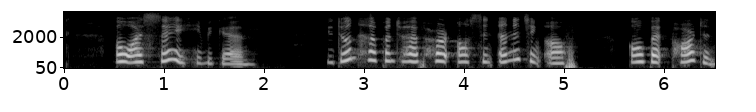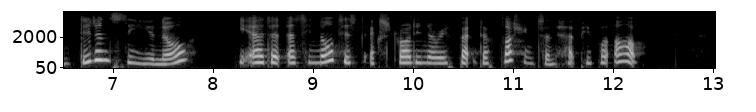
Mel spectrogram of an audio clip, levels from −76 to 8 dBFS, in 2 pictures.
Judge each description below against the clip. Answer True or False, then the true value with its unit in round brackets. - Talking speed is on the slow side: False (160 wpm)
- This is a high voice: True (350 Hz)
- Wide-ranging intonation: False (4.5 semitones)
